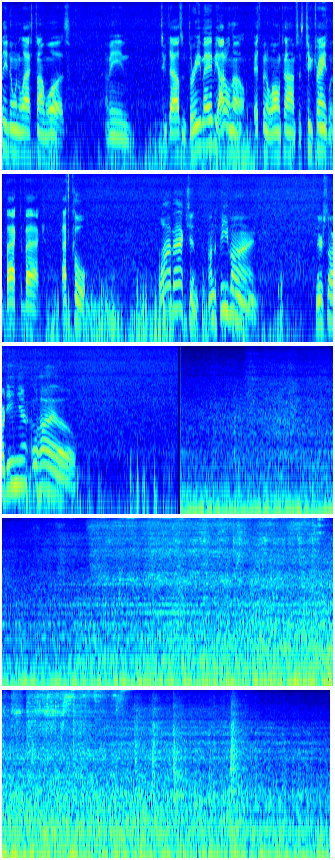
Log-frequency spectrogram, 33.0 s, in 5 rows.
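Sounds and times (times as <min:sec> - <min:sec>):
locomotive engine drone: 0:16.8 - 0:33.0
train wheels rumbling on rails: 0:16.8 - 0:33.0.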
